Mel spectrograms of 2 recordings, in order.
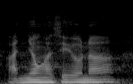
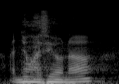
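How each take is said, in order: The two takes are said the same way.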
